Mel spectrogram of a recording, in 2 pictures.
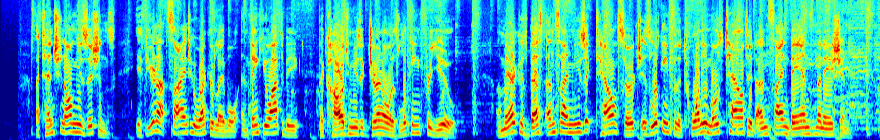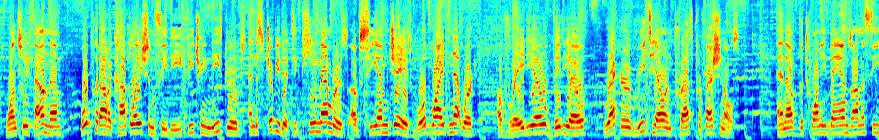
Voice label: Promo; CMJ Unsigned Band Contest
